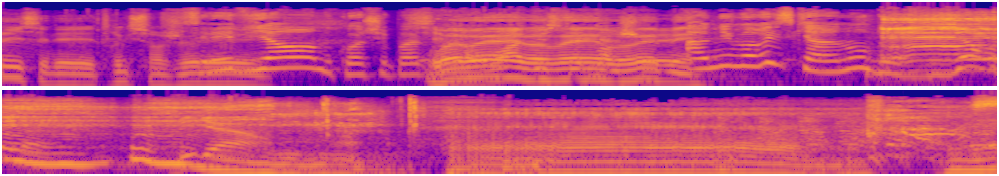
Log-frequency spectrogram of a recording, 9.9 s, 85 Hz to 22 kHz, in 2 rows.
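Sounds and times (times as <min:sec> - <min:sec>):
speech: 0:00.0 - 0:09.1
loud snore: 0:04.4 - 0:09.9.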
